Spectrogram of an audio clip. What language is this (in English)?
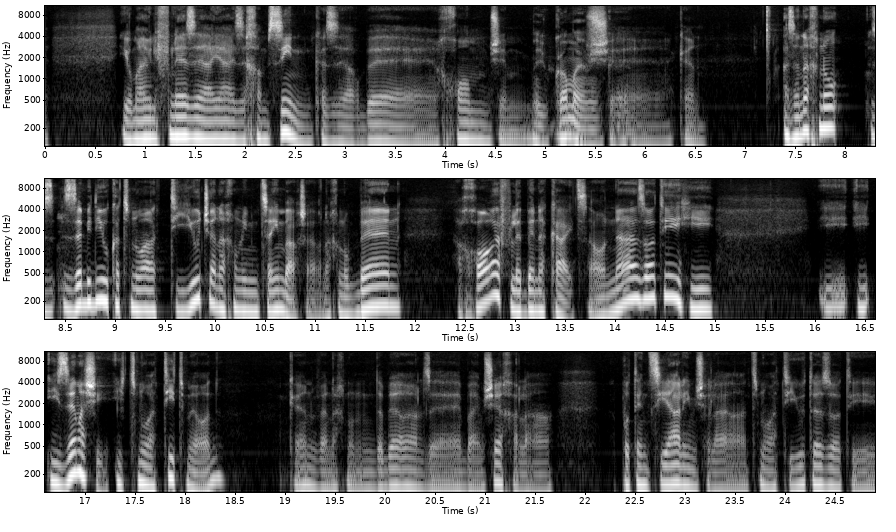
Hebrew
